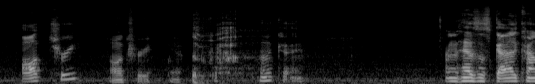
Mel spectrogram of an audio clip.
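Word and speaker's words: Autry: dyslexic yeah well how do you think you pronounce that a u t r y a tree a tree yeah okay and it has this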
